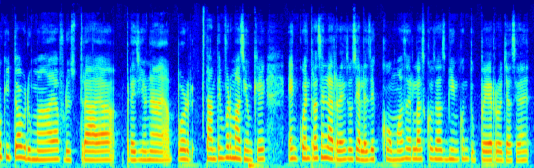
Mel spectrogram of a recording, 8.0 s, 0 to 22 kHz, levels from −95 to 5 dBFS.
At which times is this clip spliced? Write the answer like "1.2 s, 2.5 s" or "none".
3.0 s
